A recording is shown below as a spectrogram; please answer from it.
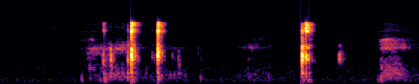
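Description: Rotary switches of a decade resistance box clicking as its dials are turned: a quick pair of sharp clicks about a second in and another near the three-second mark, with faint handling sounds between.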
